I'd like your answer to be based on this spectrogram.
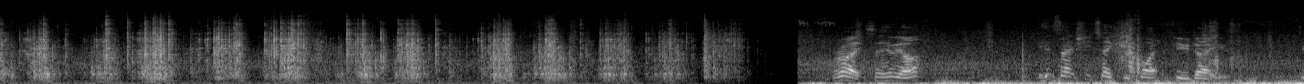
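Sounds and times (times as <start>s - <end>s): anchor chain rattling: 0.0s - 7.7s.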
